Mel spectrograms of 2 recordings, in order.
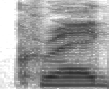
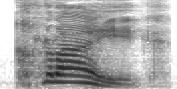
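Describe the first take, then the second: First: The vowel sounds like 'ay' in day. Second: The vowel sounds like 'eye' in high. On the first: It is the English personal name. "It looks like the name Craig" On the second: It is the Welsh word for rock. "that A I in the middle of the word gives an I sound"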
